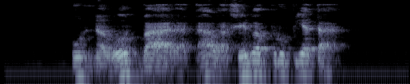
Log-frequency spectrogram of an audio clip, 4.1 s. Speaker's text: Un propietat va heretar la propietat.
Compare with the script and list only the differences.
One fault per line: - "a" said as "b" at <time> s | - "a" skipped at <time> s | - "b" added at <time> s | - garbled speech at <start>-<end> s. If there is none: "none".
- "propietat" said as "nebot" at 0.9 s
- "seva" added at 2.4 s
